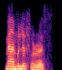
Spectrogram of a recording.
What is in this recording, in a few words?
"mammaliferous", Indian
